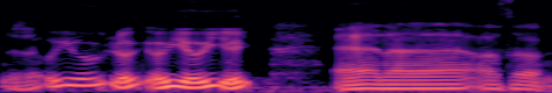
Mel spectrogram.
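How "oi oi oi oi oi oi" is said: higher-pitched mock Bristolian accent; Stephen Merchant. Actor mocking the Bristolian accent he looked up, exaggerated Bristol impression. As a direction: caricature Bristol accent on nonsense syllables. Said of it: "the Bristolian accent, which is like, Stephen Merchant".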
